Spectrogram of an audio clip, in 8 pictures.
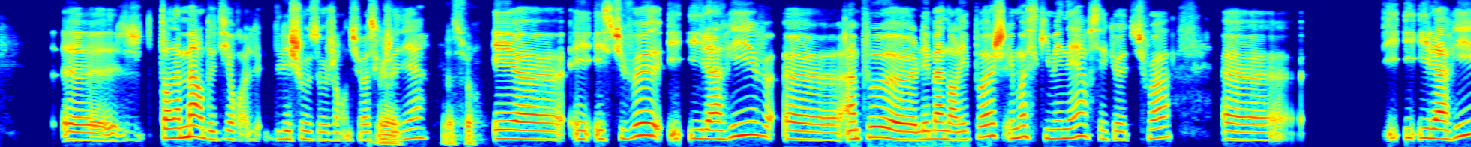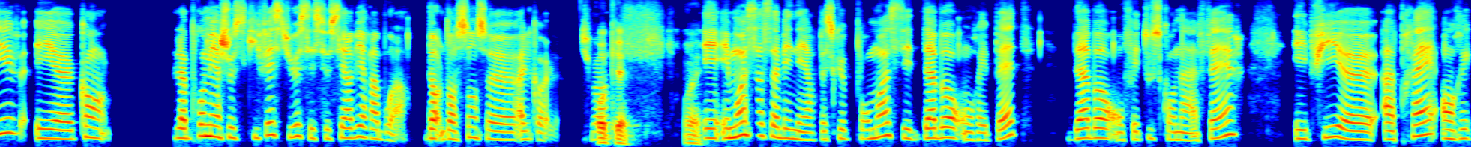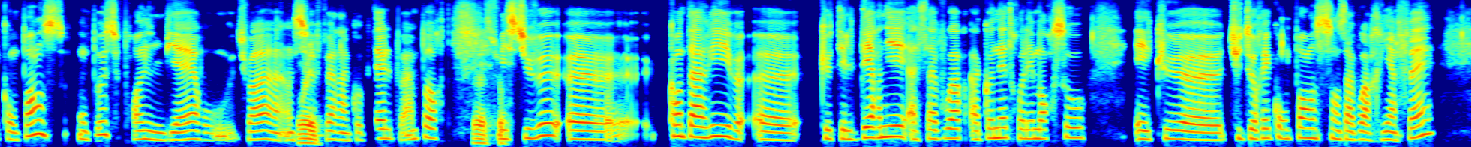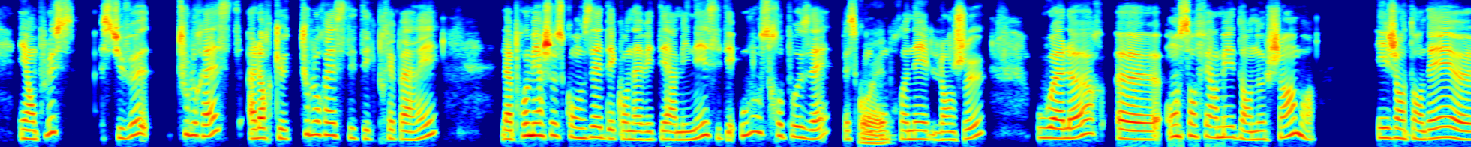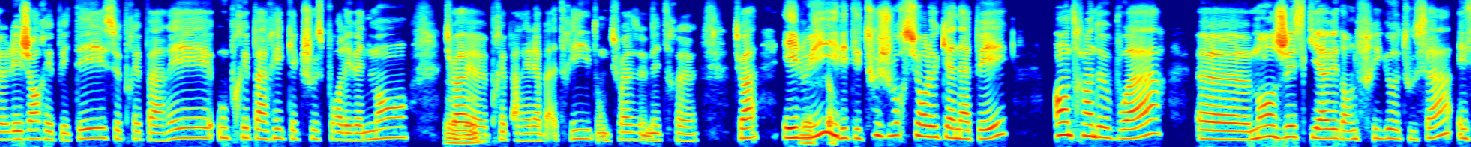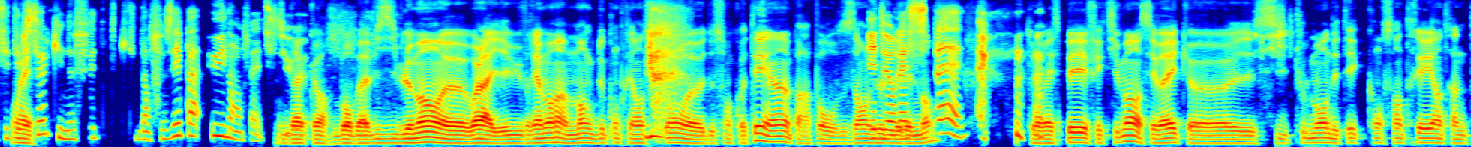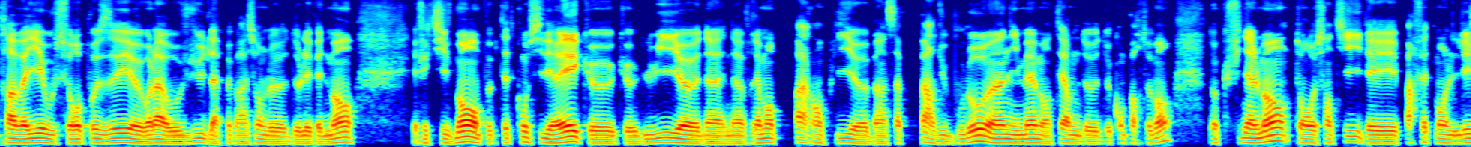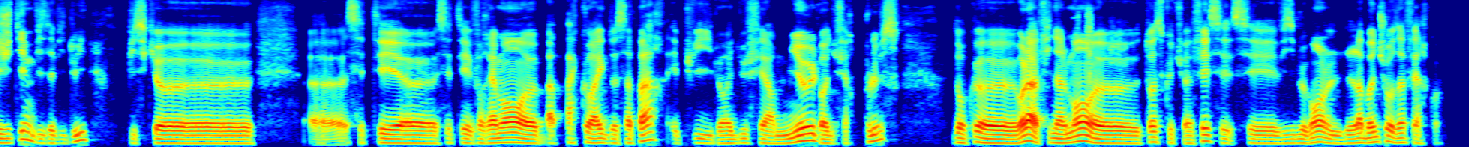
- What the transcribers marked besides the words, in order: chuckle; laugh; drawn out: "puisque"; stressed: "mieux"; stressed: "plus"
- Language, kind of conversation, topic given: French, advice, Comment puis-je mieux poser des limites avec mes collègues ou mon responsable ?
